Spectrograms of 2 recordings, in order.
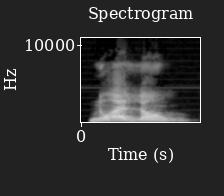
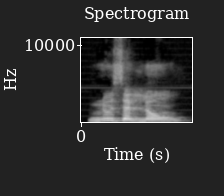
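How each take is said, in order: First: The two words are said separately without z. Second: The two words are linked with a z sound. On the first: "ندي النطق العادي هنا" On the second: "بينطقوا الاس دي يا زد لما يجي بعدها حرف متحرك"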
